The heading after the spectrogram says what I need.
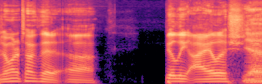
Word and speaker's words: Billie Eilish: speaking of like young girl entertainers, I want to talk to Billie Eilish.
